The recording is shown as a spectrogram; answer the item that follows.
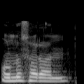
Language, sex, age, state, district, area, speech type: Bengali, male, 18-30, West Bengal, North 24 Parganas, rural, read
